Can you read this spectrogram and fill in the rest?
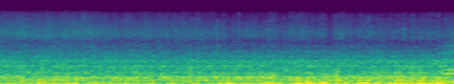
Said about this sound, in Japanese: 雨ひどくなってきたとかパラパラがひどい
